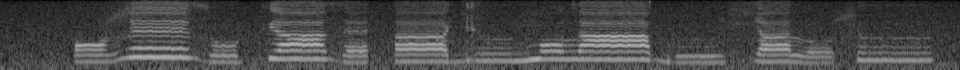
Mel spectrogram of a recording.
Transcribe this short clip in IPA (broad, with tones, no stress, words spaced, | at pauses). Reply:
hɔ˩ɮɛː˥zo˩ kʲaː˥zɛ˩haː˧ ɡʲɯː˧ŋɔ˥ laː˥bɯː˩ça˧ lo˩ɬɯː˥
